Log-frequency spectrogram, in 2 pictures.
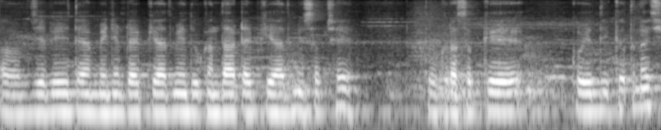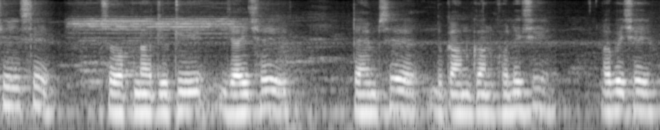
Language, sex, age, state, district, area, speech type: Maithili, male, 18-30, Bihar, Sitamarhi, rural, spontaneous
